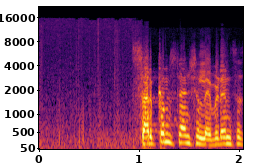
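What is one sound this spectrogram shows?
A man speaks loudly and forcefully, close by.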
